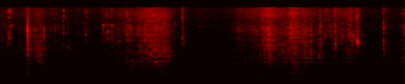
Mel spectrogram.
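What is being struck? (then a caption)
Pile of cardboard jigsaw puzzle pieces on a wooden table. Fingertips and long painted nails rub, spread and shuffle a large loose pile of small, thin cardboard jigsaw puzzle pieces on a wooden table. The result is soft, bright rustling and scratching that swells and fades in uneven waves, with scattered quiet clicks of pieces tapping together.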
